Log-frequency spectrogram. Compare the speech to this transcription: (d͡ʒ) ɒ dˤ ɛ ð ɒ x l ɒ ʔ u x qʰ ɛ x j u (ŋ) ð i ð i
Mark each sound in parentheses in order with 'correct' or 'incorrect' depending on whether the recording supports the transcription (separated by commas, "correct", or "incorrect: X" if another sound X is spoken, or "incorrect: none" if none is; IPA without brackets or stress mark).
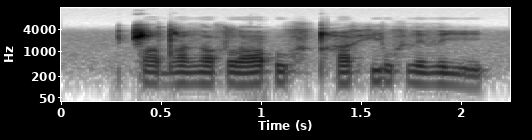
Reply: incorrect: t͡ʃ, incorrect: x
